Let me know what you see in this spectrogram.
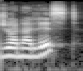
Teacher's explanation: Sch, stimmhaft wie in Journalist oder Garage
